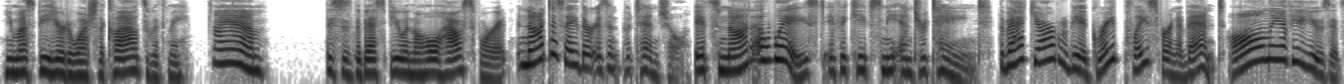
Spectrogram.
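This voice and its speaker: A woman's voice: a little high, dry recording, studio quality. A woman voicing a video game character, a talking house window who is bossy and theatrical, sweetly condescending and teasing. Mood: dreamy, inviting, then gently needling.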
